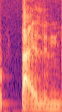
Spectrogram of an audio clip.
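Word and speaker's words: ptyalin: होता है इसको दूसरा नाम क्या बोलते इसको टाइल इन बोल तक पीड़ितों साइलेंट रहता है टाइल इन थे सलाइवा के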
